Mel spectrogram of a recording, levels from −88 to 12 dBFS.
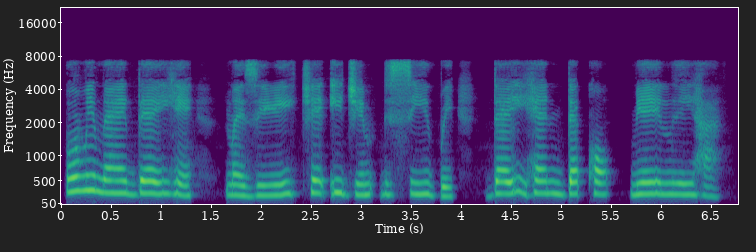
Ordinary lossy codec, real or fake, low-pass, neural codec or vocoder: none; fake; 7.2 kHz; codec, 16 kHz, 0.5 kbps, FunCodec, trained on LibriTTS, 25 frames a second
